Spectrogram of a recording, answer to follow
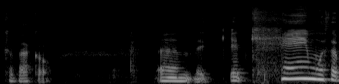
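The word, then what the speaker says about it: Kaweco: german made fountain pen um i had been pronouncing it cuico until i started watching videos and apparently it's pronounced caveco and it came with a blue ink cartridge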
